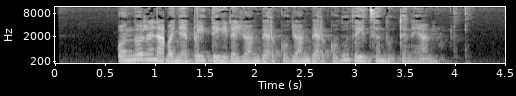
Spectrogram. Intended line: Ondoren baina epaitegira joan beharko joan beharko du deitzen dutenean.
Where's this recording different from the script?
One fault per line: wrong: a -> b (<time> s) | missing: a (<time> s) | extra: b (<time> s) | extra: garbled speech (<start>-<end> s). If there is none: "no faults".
no faults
